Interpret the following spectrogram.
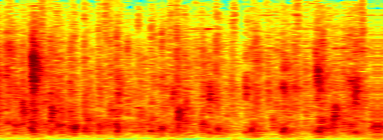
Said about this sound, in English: Can we also give them a big round of applause?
